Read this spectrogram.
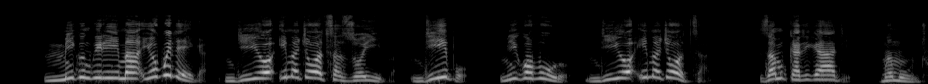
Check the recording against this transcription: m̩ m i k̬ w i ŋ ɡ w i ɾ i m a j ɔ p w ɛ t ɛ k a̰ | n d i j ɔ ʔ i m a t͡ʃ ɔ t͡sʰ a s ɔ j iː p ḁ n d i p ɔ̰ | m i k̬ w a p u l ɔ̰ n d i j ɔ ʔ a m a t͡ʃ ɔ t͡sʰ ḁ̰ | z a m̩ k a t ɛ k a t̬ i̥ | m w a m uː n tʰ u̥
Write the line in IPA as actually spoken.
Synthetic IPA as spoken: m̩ m i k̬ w i ŋ ɡ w i ɾ i m a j ɔ p w ɛ t ɛ k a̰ | n d i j ɔ ʔ i m a t͡ʃ ɔ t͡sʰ a z ɔ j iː p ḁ n d i p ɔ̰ | m i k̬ w a p u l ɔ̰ n d i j ɔ ʔ i m a t͡ʃ ɔ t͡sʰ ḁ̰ | z a m̩ k a t i k a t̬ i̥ | m w a m uː n tʰ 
